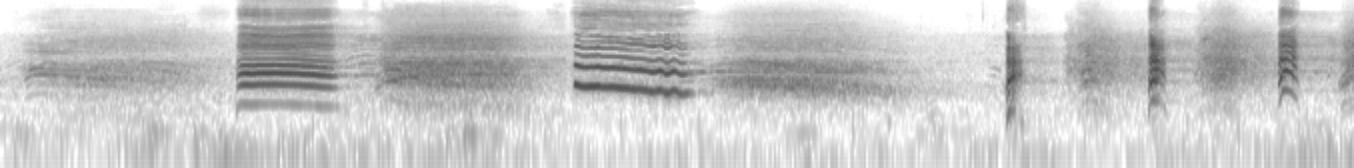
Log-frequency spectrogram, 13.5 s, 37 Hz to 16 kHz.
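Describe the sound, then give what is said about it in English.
A large crowd screams together in several loud, sustained swells, each rising and fading, followed by a run of shorter, sharper shouts near the end. “Now one really big, loud scream so you can hear it on 19th.”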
